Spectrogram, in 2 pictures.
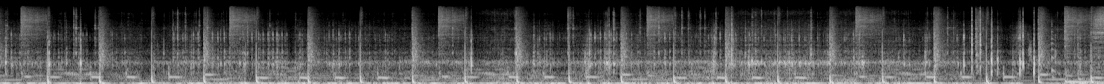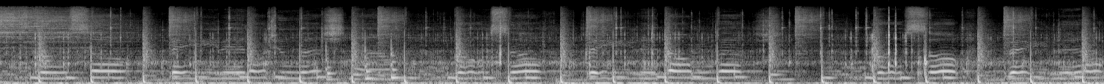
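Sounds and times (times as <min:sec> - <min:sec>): background music with steady beat: 0:00.0 - 0:22.0.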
